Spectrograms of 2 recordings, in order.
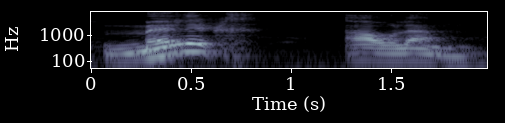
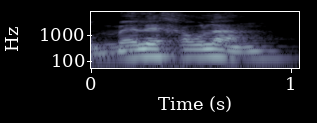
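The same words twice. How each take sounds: First: The two words are kept softly apart. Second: The two words are run together. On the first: It means King of the universe. The speaker calls it right. "Muy suave esa pronunciación" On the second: It expresses a curse. The speaker calls it wrong. "si nosotros pegamos eh, Melech con Olam"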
